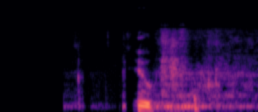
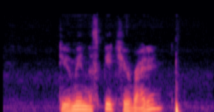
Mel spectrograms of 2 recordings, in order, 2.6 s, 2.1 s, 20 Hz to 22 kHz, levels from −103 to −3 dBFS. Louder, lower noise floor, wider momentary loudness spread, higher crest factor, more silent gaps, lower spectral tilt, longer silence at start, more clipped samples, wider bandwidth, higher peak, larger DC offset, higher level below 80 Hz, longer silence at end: second, -40 LUFS vs -28 LUFS; second, -57 dBFS vs -69 dBFS; first, 18 LU vs 5 LU; about the same, 22 dB vs 20 dB; neither; second, -7.5 dB/octave vs -10 dB/octave; first, 1.2 s vs 0.6 s; neither; about the same, 7.6 kHz vs 7.4 kHz; second, -22 dBFS vs -8 dBFS; neither; second, -86 dBFS vs -46 dBFS; second, 0.05 s vs 0.35 s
